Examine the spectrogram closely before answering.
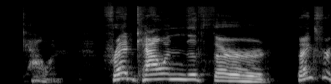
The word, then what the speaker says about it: Cohen: say your name wrong my last name is pronounced Cowan just like that Cohen is spelled c-o-h-e-n Cohen Cowan just FYI thanks Fred I'm sorry I I should know it after 12 years Cowan Cowan Fred Cowan III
